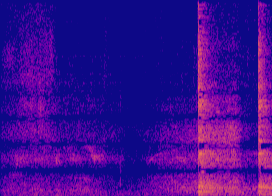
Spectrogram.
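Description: Two sharp metallic clinks about half a second apart near the end, from a wire dog crate being touched as a hand reaches into it.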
